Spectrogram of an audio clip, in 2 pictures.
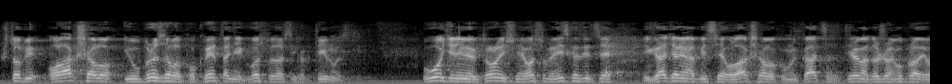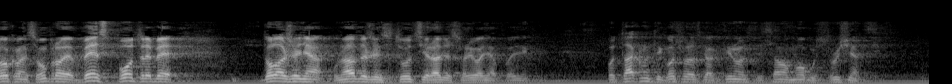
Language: Croatian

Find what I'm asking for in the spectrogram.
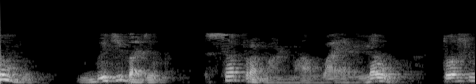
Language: Gujarati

